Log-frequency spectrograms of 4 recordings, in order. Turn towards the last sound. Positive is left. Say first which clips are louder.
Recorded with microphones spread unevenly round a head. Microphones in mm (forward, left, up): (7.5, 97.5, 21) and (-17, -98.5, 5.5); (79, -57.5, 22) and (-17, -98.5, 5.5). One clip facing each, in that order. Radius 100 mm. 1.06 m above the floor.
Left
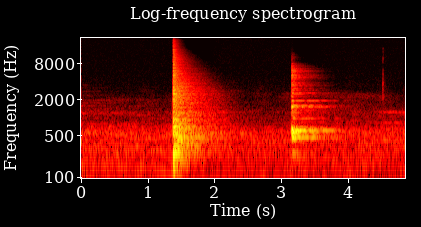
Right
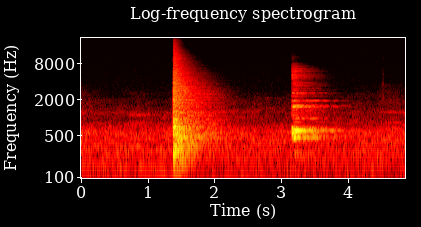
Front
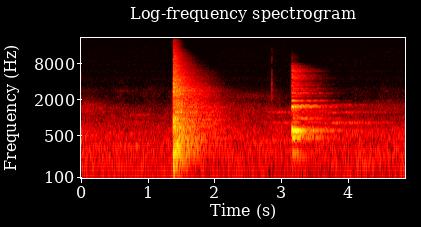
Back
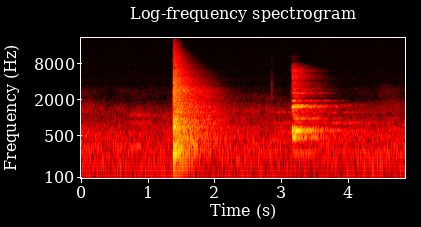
# even, front 4 dB
turn(degrees=70)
